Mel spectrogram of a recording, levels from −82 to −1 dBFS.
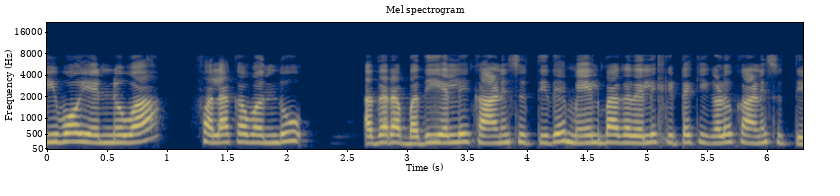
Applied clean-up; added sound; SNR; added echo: none; none; none; none.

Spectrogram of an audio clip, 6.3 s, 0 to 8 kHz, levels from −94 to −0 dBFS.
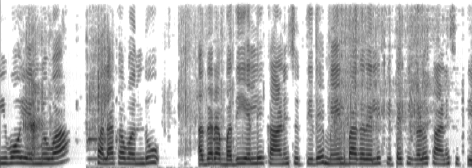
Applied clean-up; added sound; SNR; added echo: classical method spectral subtraction.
